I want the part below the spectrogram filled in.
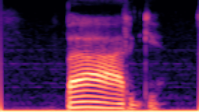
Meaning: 1. leaf 2. petal 3. sheet, folio 4. tools, utensils, means 5. wealth 6. intention, desire 7. vigour
- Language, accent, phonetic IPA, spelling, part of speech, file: Persian, Iran, [bæɹɡʲ̥], برگ, noun, Fa-برگ.ogg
